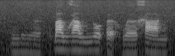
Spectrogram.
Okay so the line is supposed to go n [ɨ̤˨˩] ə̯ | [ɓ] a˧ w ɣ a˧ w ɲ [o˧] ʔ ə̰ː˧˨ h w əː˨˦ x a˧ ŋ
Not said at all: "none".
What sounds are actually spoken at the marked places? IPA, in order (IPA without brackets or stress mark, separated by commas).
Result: ɨ̤˨˩, ɓ, o˧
